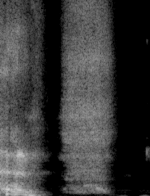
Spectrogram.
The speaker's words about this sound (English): The dwarf in front of you coughs.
